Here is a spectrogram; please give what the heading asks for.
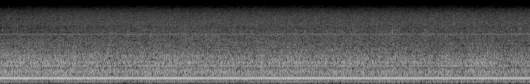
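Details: Pool pump at spring opening, winterized skimmer line just cracked open: steady motor hum with hissy rushing flow as the pump pulls air through the line, risking loss of prime; valve opened gradually.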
